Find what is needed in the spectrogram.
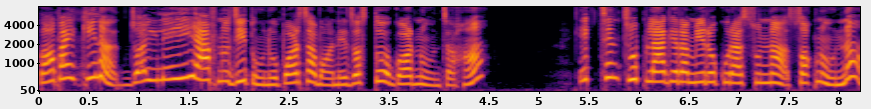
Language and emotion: Nepali, angry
